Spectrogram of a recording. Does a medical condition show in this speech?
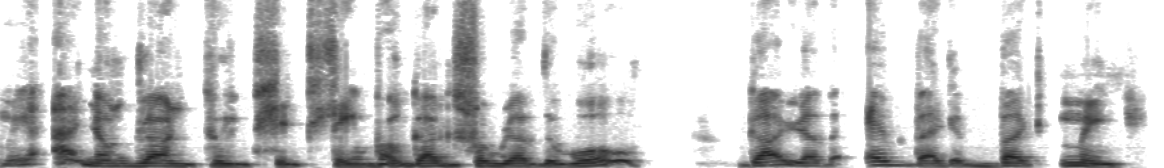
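Yes: cerebral palsy with speech impediment; speech impediment since birth.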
